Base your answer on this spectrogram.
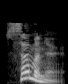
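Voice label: "summoner", British English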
